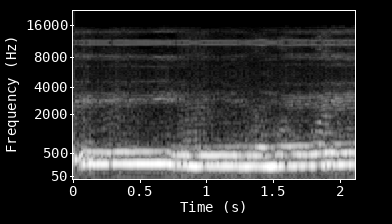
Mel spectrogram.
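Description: Children's choir singing slow, long held notes, the pitch stepping from note to note.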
